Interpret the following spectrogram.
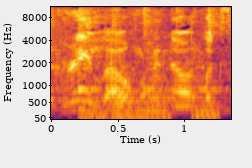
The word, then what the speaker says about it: Grillo: The next two wines we had were pronounced Grillo, even though it looks like G-R-I-L-L-O, so remember that.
